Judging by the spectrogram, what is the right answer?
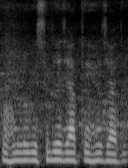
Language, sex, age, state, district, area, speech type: Hindi, male, 45-60, Bihar, Vaishali, urban, spontaneous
